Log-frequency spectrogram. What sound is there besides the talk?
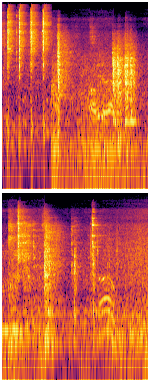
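slide hammer pulling a car part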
